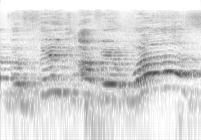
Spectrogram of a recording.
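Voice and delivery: ordinary talk, nothing marked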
